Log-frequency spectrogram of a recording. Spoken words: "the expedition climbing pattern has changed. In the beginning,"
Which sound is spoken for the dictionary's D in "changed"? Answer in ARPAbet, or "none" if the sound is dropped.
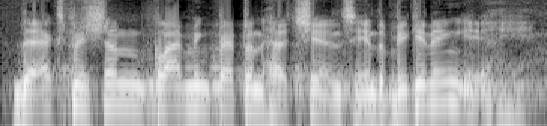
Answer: none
